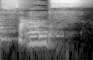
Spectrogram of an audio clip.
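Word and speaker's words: psalms: इंपेरर चार्लेमैग्ने encourage church music called, जैसा कि यहाँ पे स्पेलिंग्स देख रहे हो, इसका सही प्रोनाउंसिएशन होता है साम्स.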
